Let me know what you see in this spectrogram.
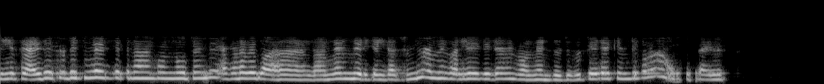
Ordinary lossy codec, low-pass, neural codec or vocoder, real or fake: none; 3.6 kHz; codec, 24 kHz, 1 kbps, SNAC; fake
